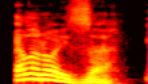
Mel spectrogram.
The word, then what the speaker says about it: Illinois: It's French, and the S is silent, but I like saying what? – Illinois.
